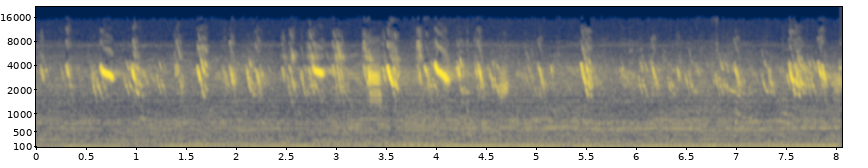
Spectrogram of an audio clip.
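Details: A pair of purple martins feeding chicks in a gourd nest at a bird farm near Lacombe, Alberta, Canada, in 2017; a dense stream of short high chirps and buzzy twitters goes on throughout, over a steady low hum.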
